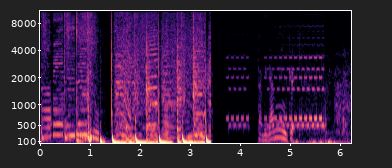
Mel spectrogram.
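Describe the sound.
A telephone rings once in an office with a short, clear electronic warble, coming right after loud music stops and just before a voice answers and starts speaking.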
